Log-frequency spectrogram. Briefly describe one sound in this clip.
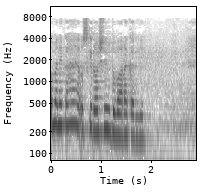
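A woman recites in a melodic voice close to a microphone.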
